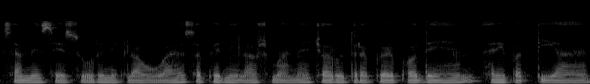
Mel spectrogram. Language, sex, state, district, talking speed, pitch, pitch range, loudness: Hindi, male, Maharashtra, Pune, 180 wpm, 95 Hz, 95-100 Hz, -41 LUFS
